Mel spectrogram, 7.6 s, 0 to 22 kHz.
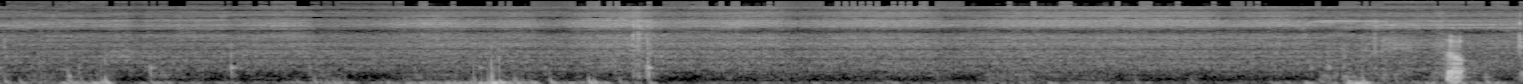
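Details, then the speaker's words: Subaru STI boost leak test, engine off, about 7 psi applied after new intake manifold: steady high hiss; soapy water shows leak around the bypass valve hose. "with only we'll say about seven pounds of pressure applied and here's some pretty good hissing around there so when you spray some of those soapy water in there you can actually see i've got a pretty good leak around the hose for the uh bypass valve there"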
